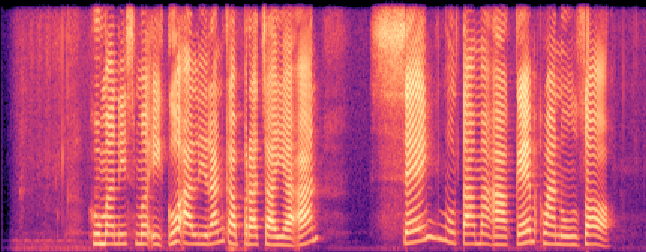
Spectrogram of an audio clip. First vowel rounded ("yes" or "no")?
yes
